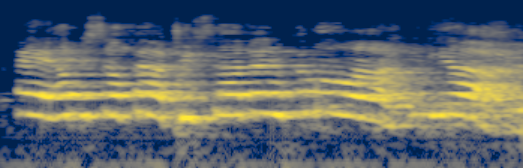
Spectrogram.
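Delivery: high, loud infield chatter; baseball chatter. Retold or imitated. Baseball players chattering on the field, high loud chirping. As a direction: chirp encouragement from the dugout, pitch up. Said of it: "You hear a little bit".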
